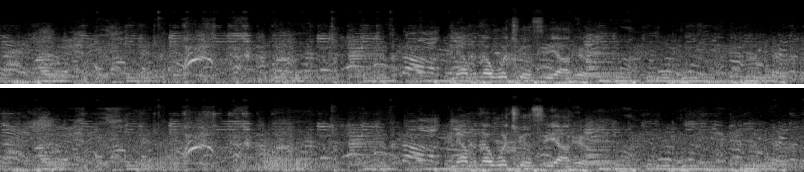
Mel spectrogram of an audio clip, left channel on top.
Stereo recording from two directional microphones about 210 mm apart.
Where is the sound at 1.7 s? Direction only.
30° left (ahead or behind).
